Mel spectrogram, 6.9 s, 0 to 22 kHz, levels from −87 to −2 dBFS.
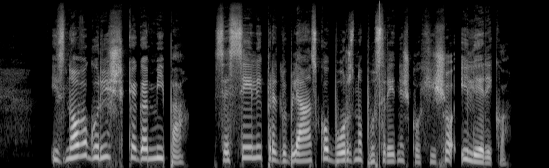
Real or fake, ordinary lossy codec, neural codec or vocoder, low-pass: real; none; none; none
